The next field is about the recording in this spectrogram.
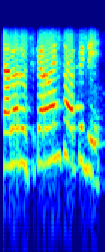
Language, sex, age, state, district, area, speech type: Telugu, female, 30-45, Andhra Pradesh, Konaseema, rural, conversation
